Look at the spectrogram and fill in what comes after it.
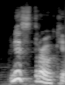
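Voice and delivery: put-on strong, heavy Russian accent. Repeating a name aloud in the game, in a very Russian-sounding accent. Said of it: "very Russian".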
